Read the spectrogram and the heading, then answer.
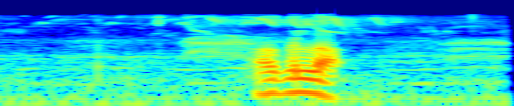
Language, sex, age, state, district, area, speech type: Hindi, male, 30-45, Madhya Pradesh, Hoshangabad, rural, read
